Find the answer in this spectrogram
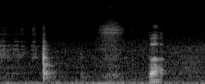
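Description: A single sharp knock about half a second in, metal parts being handled and shifted at a car's front strut tower to line up the mounting holes.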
